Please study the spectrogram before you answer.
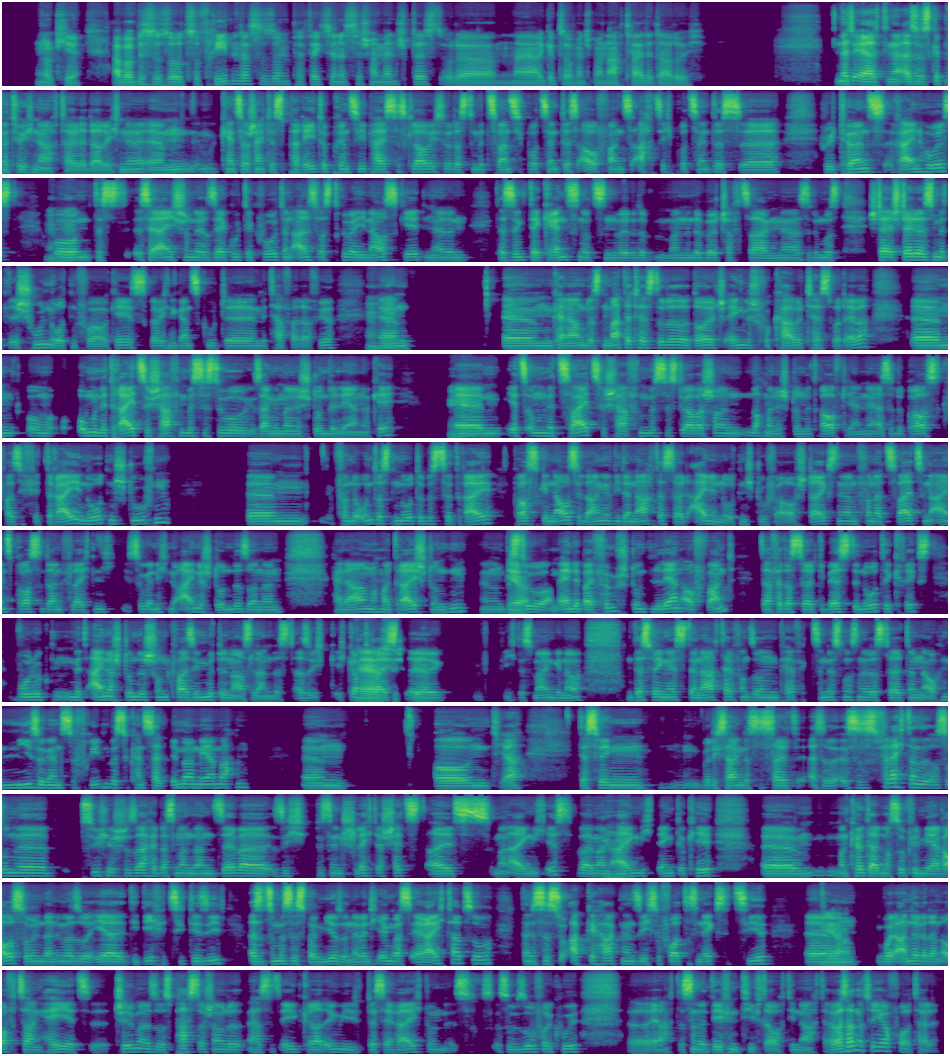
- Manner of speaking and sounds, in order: in English: "Returns"; in English: "whatever"; stressed: "Aber"
- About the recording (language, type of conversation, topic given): German, podcast, Welche Rolle spielt Perfektionismus bei deinen Entscheidungen?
